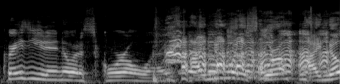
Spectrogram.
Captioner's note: everyone laughs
